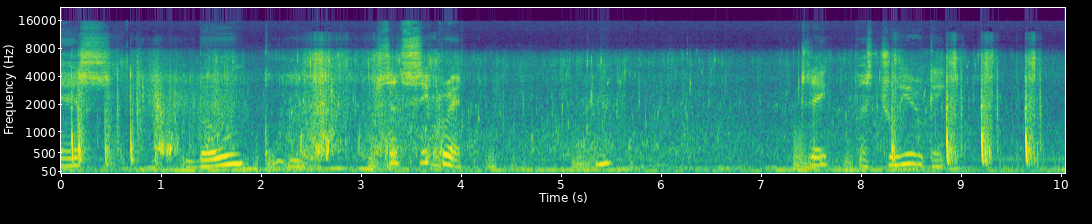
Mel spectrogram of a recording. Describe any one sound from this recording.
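A boy speaks close to a microphone, with animation.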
